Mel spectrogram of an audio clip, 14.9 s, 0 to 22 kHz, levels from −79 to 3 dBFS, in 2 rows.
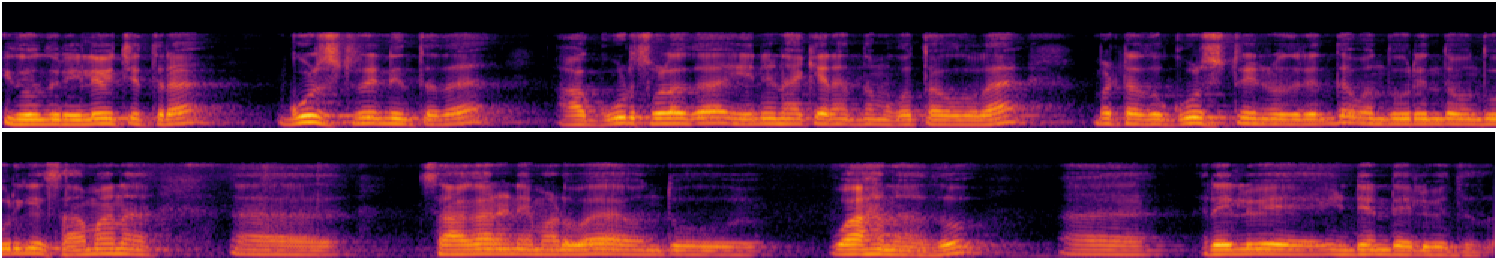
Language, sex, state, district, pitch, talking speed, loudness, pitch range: Kannada, male, Karnataka, Dharwad, 150 Hz, 140 wpm, -20 LUFS, 140-160 Hz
